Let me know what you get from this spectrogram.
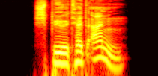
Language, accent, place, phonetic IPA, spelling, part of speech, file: German, Germany, Berlin, [ˌʃpyːltət ˈan], spültet an, verb, De-spültet an.ogg
- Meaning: inflection of anspülen: 1. second-person plural preterite 2. second-person plural subjunctive II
